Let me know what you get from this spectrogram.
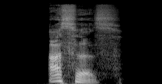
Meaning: genitive singular of As
- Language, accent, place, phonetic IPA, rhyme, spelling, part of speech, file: German, Germany, Berlin, [ˈasəs], -asəs, Asses, noun, De-Asses.ogg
